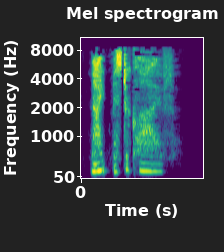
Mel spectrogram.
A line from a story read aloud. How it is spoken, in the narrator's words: I whispered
